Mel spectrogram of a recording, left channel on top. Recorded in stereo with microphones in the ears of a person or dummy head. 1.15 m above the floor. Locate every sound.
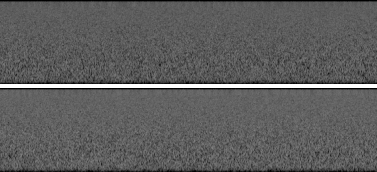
Only background noise.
